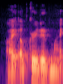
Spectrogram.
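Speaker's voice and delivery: loud voice, breaking and cracking. Talking to viewers soon after waking up, voice cracking. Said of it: "that voice crack again".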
